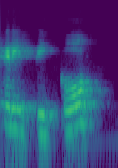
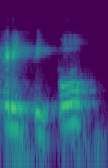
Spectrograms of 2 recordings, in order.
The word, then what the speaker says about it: criticó: yo dijera, él me criticó, ¿esa lleva acento o no? Criticó. No. Lleva en la O, ¿no?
